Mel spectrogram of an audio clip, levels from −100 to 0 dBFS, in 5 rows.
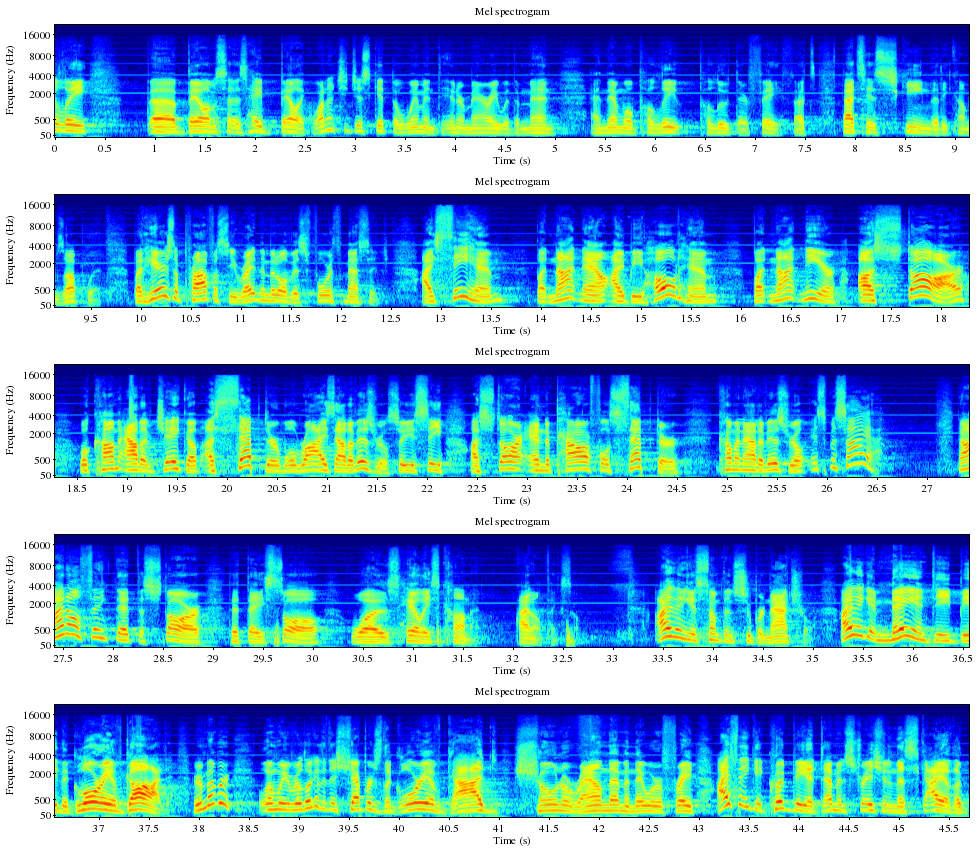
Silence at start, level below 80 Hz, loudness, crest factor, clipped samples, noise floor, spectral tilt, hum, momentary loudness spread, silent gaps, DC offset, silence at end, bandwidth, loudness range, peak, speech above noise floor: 0 s; -70 dBFS; -25 LUFS; 22 dB; under 0.1%; -63 dBFS; -5 dB/octave; none; 15 LU; none; under 0.1%; 0 s; 16 kHz; 12 LU; -4 dBFS; 38 dB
